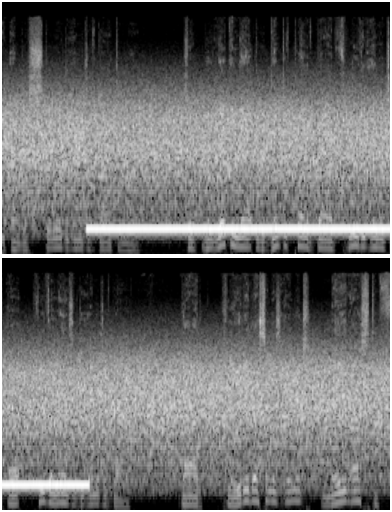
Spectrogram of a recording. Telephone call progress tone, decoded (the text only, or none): dial tone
